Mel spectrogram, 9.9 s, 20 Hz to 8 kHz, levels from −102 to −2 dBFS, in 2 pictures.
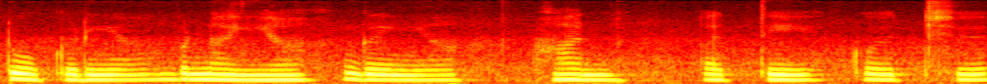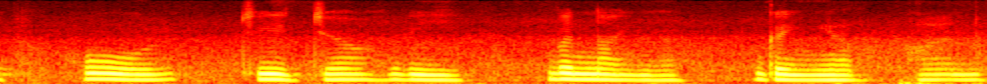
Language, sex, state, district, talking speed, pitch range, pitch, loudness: Punjabi, female, Punjab, Kapurthala, 75 wpm, 180-195 Hz, 185 Hz, -17 LUFS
